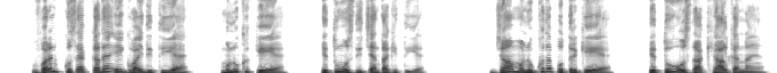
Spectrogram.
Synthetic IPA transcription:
ʋɐɾənkʊsɛkɐd̪ɛ̃ːeːɡʊʋaːid̪ɪt̪ːiɛː | mɐnʊkʰːkeːɛ | ket̪ũʊs̬d̪iːt͡ʃɛ̃ːnt̪̬aːk̬ɪt̪iɛ̰ː | d͡ʒãːmɐnʊkʰd̪apʊt̪ːəɾəkeːɛː | ket̪uʊs̬d̪aːkʰjaːlkɐɾnaːɛ̰ː

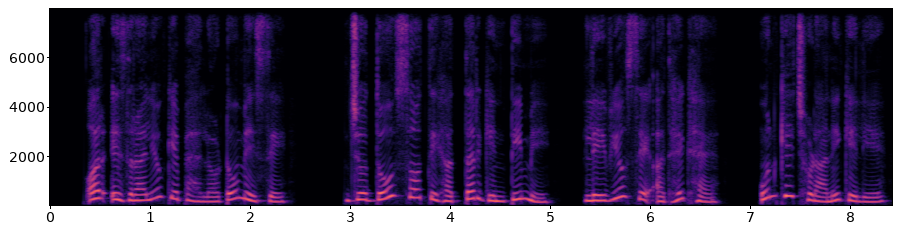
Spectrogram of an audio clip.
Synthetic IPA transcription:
ɔːɾɪs̬ɾaːɪlijõkepɛɦlɔːʈõmẽse | d͡ʒoːd̪oːsɔːt̪ɪɦət̪ːəɾɡɪ̃nʈ̪imẽ | leːʋijõseʔɐd̪ʱɪkɦɛː | ʊnket͡ʃʰʊɽaːnekelie

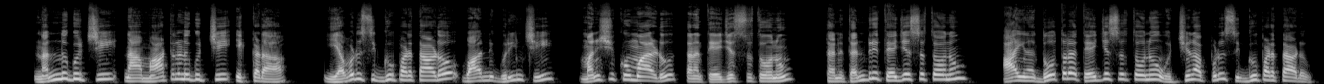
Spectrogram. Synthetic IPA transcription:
nɐnːuɡuɾt͡ʃinaːmaːʈɐlɐnuɡuɾt͡ʃiʔikːɐɽɐ | ɛʋɐɽusiɡːupɐɽɐt̪aːɽo̞ːʋaːɾnːiɡuɾiɲt͡ʃi | mɐniʂikumaːɾuɽut̪ɐnɐt̪eːd͡ʒɐsut̪o̞ːnuː | t̪ɐnɐt̪ɐɳɖɾit̪ɛːd͡ʒesɐt̪o̞ːnuː | aːjɐnɐd̪uːt̪ɐlɐt̪eːd͡ʒɐsɐt̪o̞ːnuːʋɐt͡ʃːinɐpːuɽusiɡːupɐɽɐt̪aːɽṵ

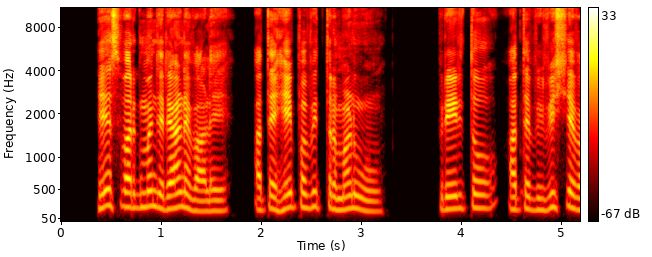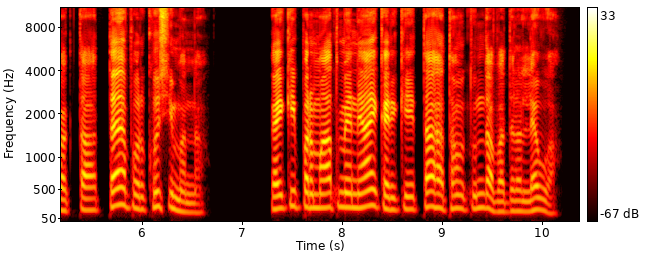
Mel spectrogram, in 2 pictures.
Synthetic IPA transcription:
ɦesʋɐɾɡmɐ̃nd͡ʒɾɛːɽ̃ɛʋaːɭe | ɐt̪ɛɦepɐʋɪt̪ɾəmɐɽ̃ʊõ | pɾeːɾɪt̪oɐt̪ɛbʱɐʋɪsjəʋɐk̚t̪at̪ɛːp̬ʊɾkʰʊsimɐnːa | kɐːk̬ipɐɾmaːt̪mɛ̃njaːikɐɾiket̪ɛːɦat̪ʰɐũt̪ʊ̃nd̪abɐd̪lalɛːuaː

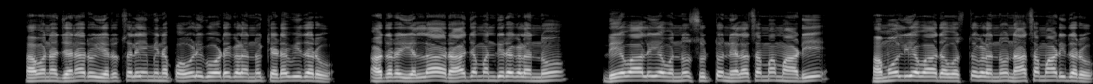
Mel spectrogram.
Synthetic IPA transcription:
ɐʋɐnɐd͡ʒɐnɐɾujeɾusɐleːminɐpɐwɭiɡoːɽɛɡɐɭɐnːukɛɽɐʋid̪ɐɾu | ɐd̪ɐɾɐɛlːɐːɾaːd͡ʒɐmɐnd̪iɾɐɡɐɭɐnːu | d̪ɛːʋaːlɐjɐʋɐnːusuʈːunɛlɐsɐmːɐmaːɽi | ɐmoːljɐʋaːd̪ɐʋɐst̪uɡɐɭɐnːunaːsɐmaːɽid̪ɐɾu

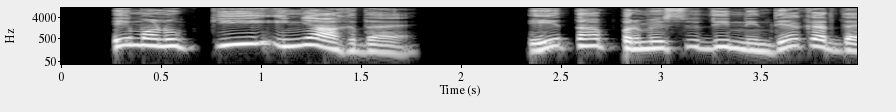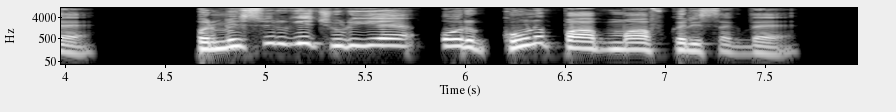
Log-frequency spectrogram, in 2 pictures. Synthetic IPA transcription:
eːmaːñũkiːɪjãəkʰd̪aːɛ̰ː | eːt̪ãːpɐɾmeːsəɾd̪iːnɪ̃nd̪jaːkəɾd̪aːɛː | pɐɾmeːsəɾɡet͡ʃʰʊɽiɛoːɾkʊɳpaːpmaːpʰkɐɾiːsɐk̚d̪aːɛ̰ː

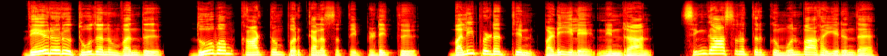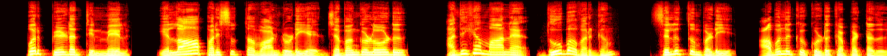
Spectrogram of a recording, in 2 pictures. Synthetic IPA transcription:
ʋeːɾɔɾɯt̪uːðɐnɯmʋɐnd̪ɯ | d̪uːbɐmkaːʈːɯmpɔɾkɐlɐsɐt̪ːɐɪpːɪɽɪt̪ːɯ | bɐlɪpɪɽɐt̪ːɪnpɐɽɪjɪleːnɪndraːn | sɪŋɡaːsɐnɐt̪ːɪrkɯmʊnbaːɣɐɪɾɯnd̪ɐ | pɔɾpiːɽɐt̪ːɪnmeːl | ɛlːaːpɐɾɪsɯt̪ːɐʋaːɳɖɯɽɐjɐd͡ʒɛbɐŋɡɐɭoːɽɯ | ɐðɪɣɐmaːnɐd̪uːbɐʋɐɾɣɐm | sɛlɯt̪ːɯmpɐɽi | ɐʋɐnɯkːɯkːɔɽɯkːɐpːɐʈːɐðɯ

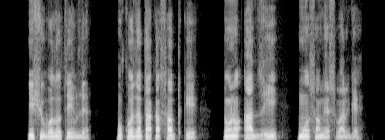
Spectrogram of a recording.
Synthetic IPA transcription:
jiːʃuboːlːɔt̪eːulɛ | ɦʊ̃kʰoːd͡zat̪aːkasɐt̪ki | t̪ʊɽ̃ɔʔaːd͡zi | mʊ̃sɐ̃ŋɡɛsbəɾɡɛ̰

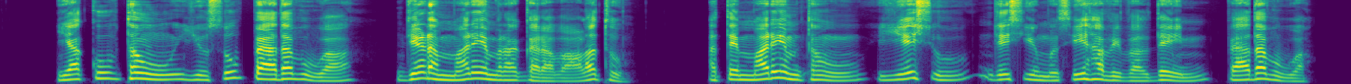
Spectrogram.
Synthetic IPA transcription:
jaːkuːb̚t̪ʰɐũjuːsʊppɛːd̪abʱua | d͡ʒɛːɽamɐɾɪjəmɾaɡʱɐɾaʋaːɭat̪ʰu | ɐt̪ɛmɐɾɪjəmt̪ʰɐũjiːsud͡ʒeːsɪjomɐsiːɦabʱibɐld̪eɦɪnpɛːd̪abʱuːaː

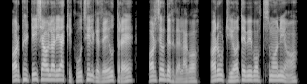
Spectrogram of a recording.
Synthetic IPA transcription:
ɔɾpʰɪʈiʃaːulaɾiaːkʰikut͡sʰɪlk̬ɛd͡zɛ̃ĩʊt̪ɾɛ | ɔɾseːũd̪eːkʰd̪ɛ̰la̰ːɡɔ | ɔɾʊʈʰijɔt̪eːbibɔp̚t̪ɪ̥smɔnɪjɔ

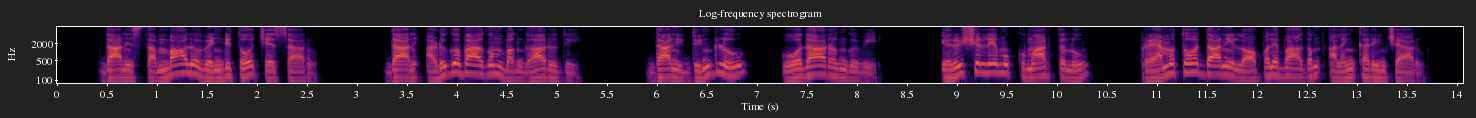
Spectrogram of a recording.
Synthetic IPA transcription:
d̪aːnist̪ɐmbʱaːluʋe̞ɳɖit̪o̞ːt͡ʃɛːʃaːɾu | d̪aːniʔɐɽuɡubʱaːɡɐmbɐŋɡaːɾud̪i | d̪aːnid̪iɳɖlu | wuːd̪aːɾɐŋɡuʋi | je̞ɾuːʂɐleːmukumaːɾt̪ɐlu | pɾɛːmɐt̪o̞ːd̪aːnilɔːpɐlibʱaːɡɐmɐlɐŋkɐɾiɲt͡ʃaːɾu

